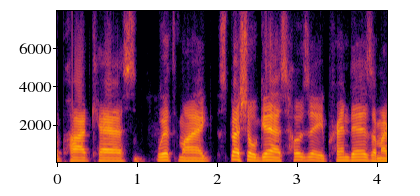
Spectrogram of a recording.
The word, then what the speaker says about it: Jose Prendes: here on the Middletown Radio podcast with my special guest, Jose Prendes. Am I pronouncing that correctly?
